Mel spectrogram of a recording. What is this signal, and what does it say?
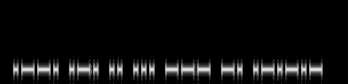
Morse code, heard as a keyed tone, about 30 wpm, 700 Hz. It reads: PRISON.
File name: Pinocchio / Pinocchio ch3 30 30 ik1hge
